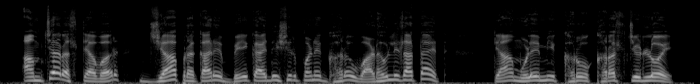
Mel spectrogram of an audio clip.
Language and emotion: Marathi, angry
